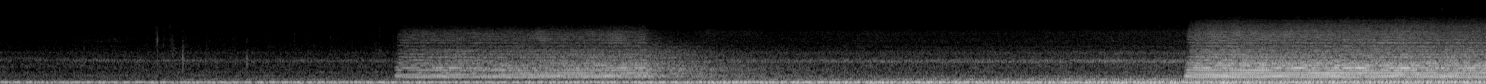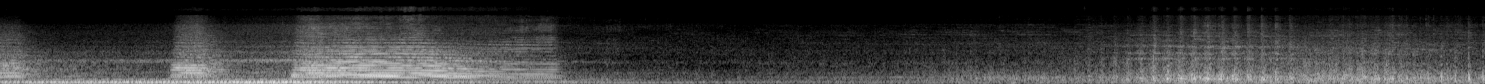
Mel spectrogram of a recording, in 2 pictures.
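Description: CSX freight train's diesel locomotives approaching with a steady low rumble and sounding a multi-note horn in the long, long, short, long pattern used for a grade crossing. The rumble peaks as the engines pass. After that, loaded freight cars roll by with wheel rumble and clatter that swells near the end.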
